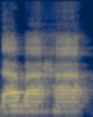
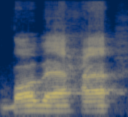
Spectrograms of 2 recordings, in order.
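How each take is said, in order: First: The first consonant is a light plain d. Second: The first consonant is heavy, filling the mouth. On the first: The speaker calls it wrong. "try not to make it dal" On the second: The speaker calls it right. "You have to raise the tongue in pronouncing it and fill the mouth"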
